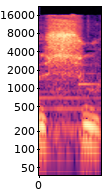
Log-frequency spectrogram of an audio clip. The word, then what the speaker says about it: Saou: Je vous ai parlé de forêt magique, donc au menu, cette forêt de Soux qui s'écrit S-A-O-U,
